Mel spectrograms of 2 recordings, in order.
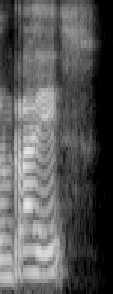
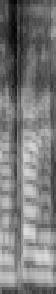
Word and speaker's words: honradez: Entonces, en la lámina estamos viendo dos palabras, la palabra honradez y la palabra azúcar, ¿no? Ambas palabras tienen una sílaba que lleva la mayor fuerza de voz.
